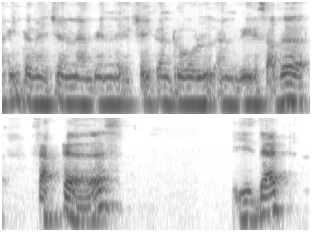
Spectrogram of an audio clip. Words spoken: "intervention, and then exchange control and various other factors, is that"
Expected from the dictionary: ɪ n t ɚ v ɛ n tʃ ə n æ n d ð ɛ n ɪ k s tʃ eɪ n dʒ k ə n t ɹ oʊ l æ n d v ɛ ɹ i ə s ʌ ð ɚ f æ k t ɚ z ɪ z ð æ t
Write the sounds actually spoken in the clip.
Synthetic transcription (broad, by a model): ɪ n t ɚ v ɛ n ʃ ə n æ n d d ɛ n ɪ k tʃ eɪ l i k ə n t ɹ oʊ l æ n d v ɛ ɹ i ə s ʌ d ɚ f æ k t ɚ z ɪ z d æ t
